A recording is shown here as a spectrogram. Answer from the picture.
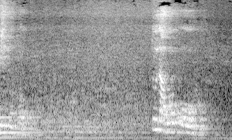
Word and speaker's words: Om: Tout d'abord, Om. Om, A ou M, A I M. A, Akar, Ukar, Makar.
